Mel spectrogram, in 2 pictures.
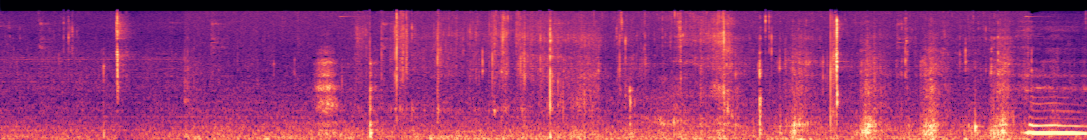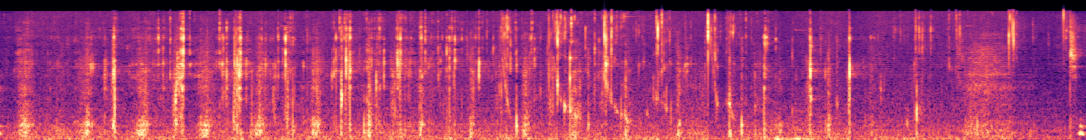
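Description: Close-miked biting and chewing of a vanilla-cream macaron, the shell crackling in many small clicks. About ten seconds in, a short, loud hum of the voice.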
